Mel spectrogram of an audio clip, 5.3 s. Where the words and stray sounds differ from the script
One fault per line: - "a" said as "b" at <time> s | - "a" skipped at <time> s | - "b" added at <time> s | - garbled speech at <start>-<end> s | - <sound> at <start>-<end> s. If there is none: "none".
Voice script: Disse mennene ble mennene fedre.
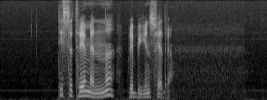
- "tre" added at 1.4 s
- "mennene" said as "byens" at 2.7 s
